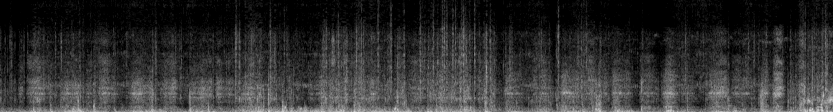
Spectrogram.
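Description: Bicycle tyres rumble fast over a rough dirt trail.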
